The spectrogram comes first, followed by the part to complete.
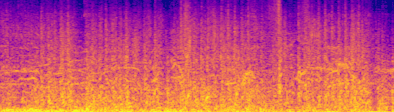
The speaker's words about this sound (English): The army enter the village with weapons blazing.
